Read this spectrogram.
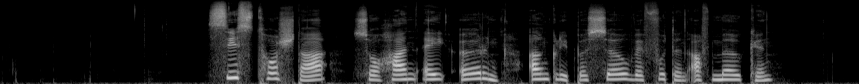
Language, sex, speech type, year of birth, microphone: Norwegian, female, read, 1978, Sennheiser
